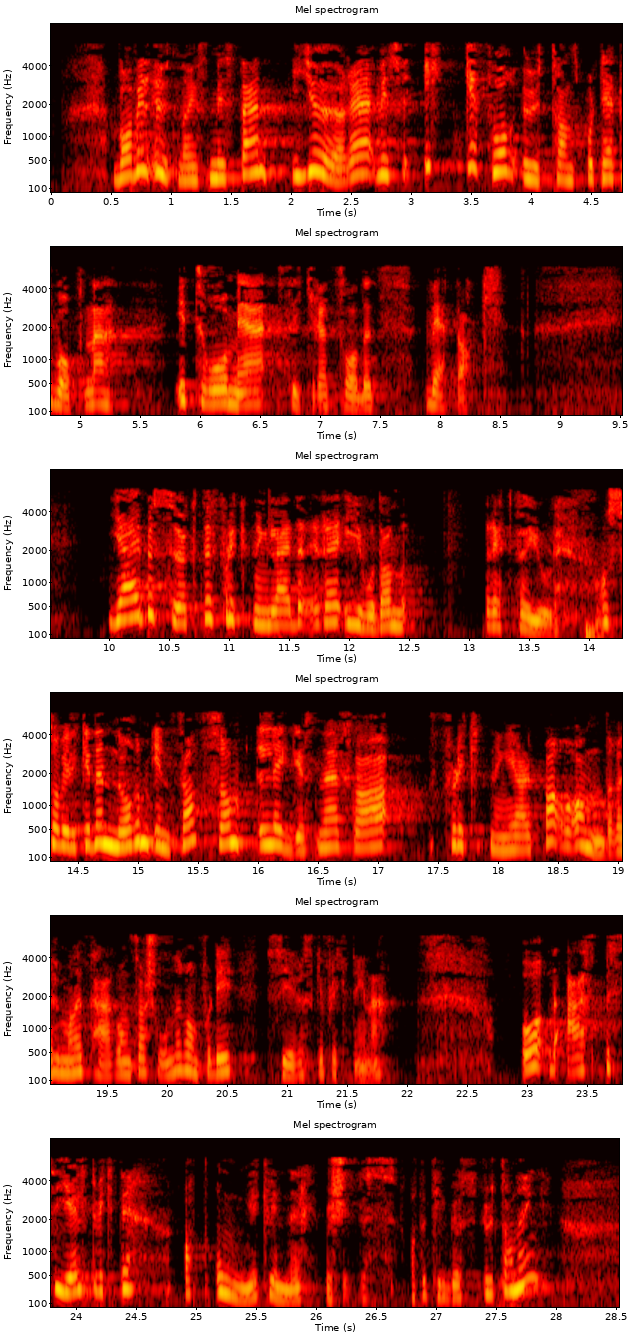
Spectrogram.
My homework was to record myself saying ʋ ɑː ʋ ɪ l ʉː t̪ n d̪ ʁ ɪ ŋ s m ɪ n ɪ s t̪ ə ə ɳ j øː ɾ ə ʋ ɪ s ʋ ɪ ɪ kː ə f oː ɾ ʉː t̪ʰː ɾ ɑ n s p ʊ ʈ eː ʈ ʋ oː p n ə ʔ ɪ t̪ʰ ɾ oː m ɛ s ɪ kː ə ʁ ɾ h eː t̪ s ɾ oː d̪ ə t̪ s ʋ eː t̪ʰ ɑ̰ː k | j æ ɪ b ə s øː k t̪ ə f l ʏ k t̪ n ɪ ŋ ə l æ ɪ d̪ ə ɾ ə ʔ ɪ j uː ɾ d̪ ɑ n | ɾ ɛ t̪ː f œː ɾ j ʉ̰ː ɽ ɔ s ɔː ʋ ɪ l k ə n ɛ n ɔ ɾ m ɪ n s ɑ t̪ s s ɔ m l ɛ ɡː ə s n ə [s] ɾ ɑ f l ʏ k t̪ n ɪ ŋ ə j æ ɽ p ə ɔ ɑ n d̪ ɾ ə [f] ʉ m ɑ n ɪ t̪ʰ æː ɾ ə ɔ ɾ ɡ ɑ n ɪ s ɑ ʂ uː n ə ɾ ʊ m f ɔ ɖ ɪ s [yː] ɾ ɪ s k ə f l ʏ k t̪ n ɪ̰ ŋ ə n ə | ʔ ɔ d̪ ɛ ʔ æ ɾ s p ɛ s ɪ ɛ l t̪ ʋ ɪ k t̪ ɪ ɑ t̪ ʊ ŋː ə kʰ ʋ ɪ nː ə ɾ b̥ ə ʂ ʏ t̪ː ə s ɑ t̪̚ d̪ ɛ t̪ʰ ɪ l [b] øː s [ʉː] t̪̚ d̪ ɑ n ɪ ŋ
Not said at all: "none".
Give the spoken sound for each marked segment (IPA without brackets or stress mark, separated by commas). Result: f, h, yː, b, ʉː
